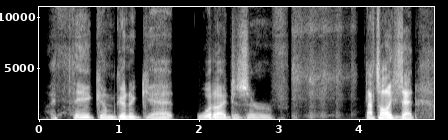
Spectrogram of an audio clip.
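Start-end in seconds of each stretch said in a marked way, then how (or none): 0.2-3.0 slow, deliberate delivery with a knowing tone. Retelling a player's answer about his contract: Nick Bosa monotone voice. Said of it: "in Nick Bosa monotone voice is like".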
